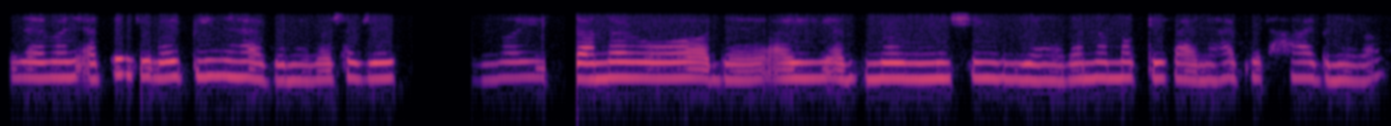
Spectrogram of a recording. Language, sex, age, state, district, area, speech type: Manipuri, female, 30-45, Manipur, Kangpokpi, urban, conversation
